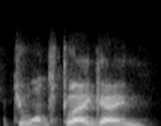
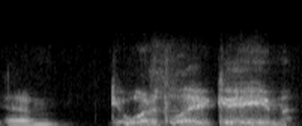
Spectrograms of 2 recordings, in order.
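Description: First: It is said in the speaker's normal voice. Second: It is said in a put-on creepy voice.

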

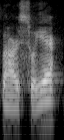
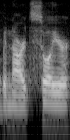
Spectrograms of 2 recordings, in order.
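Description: First: The name is said in a French accent. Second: The name is said in a Texan accent. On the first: The speaker calls it right. "That's the French pronunciation" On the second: The speaker calls it wrong. "I'm just butchering that word with my Texas accent"

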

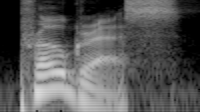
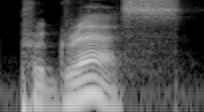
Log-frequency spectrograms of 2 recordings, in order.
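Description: First: The stress falls on the first syllable. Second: The stress falls on the second syllable. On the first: It is a noun. "In the first word, it was on the first syllable" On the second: It is a verb. "in the second word, I moved the emphasis to the second syllable"

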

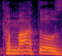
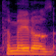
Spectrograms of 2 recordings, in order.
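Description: First: It is said with a British accent. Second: It is said with an American accent.

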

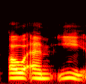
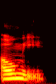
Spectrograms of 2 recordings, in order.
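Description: First: It is spelled out as separate letters. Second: It is said as a single word. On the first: The name is an abbreviation. The speaker calls it right. "it was an abbreviation" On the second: The name is its own word. The speaker calls it wrong. "instead of just its own word"

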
